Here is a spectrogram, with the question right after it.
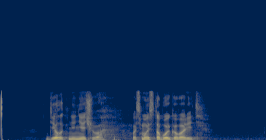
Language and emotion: Russian, sad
